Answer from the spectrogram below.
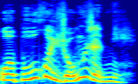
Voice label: Female Human Threaten; zh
